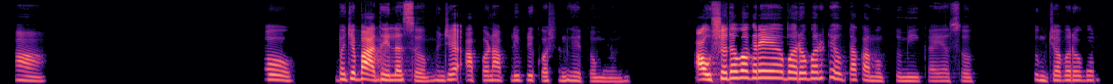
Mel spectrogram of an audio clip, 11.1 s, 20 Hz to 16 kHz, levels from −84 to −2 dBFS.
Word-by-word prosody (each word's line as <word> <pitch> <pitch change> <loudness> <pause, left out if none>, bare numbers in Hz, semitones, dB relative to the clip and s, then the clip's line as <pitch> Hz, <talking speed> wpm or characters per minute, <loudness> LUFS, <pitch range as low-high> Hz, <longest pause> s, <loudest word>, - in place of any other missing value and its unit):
हां. 180 -5 -5 2.2
हो. 210 -5 -2 0.5
म्हणजे 245 +2 0
बाधेल 215 -3 +6
असं. 200 -5 -3
म्हणजे 195 +5 -4
आपण 200 0 -5
आपली 195 0 -5
प्रिकॉशन 185 -2 -9
घेतो 175 -4 -9
म्हणून. 150 0 -11 0.7
औषधं 270 +5 +6
वगैरे 295 -1 +5
बरोबर 275 0 +2
ठेवता 240 -7 -4
का 195 - -2
मग 170 -2 -7
तुम्ही, 165 -1 -8
काय 165 0 -12
असं 165 0 -12 0.6
तुमच्या 195 -2 -6
बरोबर? 195 0 -7
200 Hz, 120 wpm, -21 LUFS, 175-230 Hz, 2.2 s, बाधेल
